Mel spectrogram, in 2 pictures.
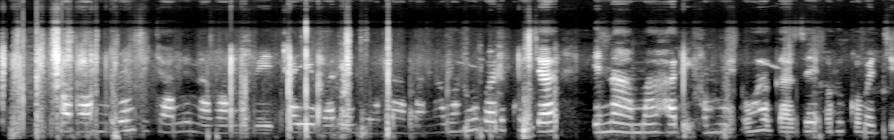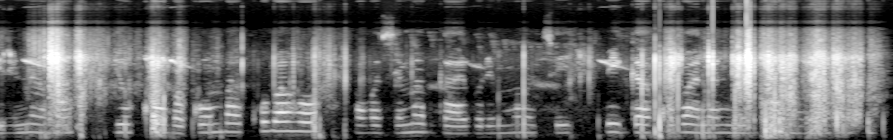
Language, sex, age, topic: Kinyarwanda, female, 18-24, government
